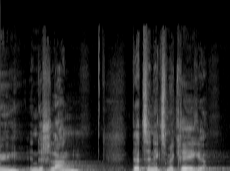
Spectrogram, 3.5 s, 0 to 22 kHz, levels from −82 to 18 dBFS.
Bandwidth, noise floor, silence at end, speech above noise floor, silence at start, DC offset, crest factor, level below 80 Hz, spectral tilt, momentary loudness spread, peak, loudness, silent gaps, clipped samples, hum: 19 kHz; -48 dBFS; 0.2 s; 29 dB; 0 s; under 0.1%; 18 dB; -62 dBFS; -4.5 dB/octave; 10 LU; -2 dBFS; -19 LUFS; none; under 0.1%; none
